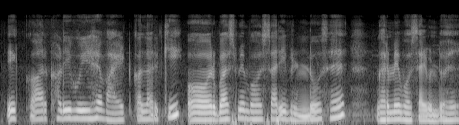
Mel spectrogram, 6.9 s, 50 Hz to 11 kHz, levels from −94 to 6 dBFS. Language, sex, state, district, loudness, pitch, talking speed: Hindi, male, Bihar, Bhagalpur, -17 LUFS, 155 Hz, 185 wpm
